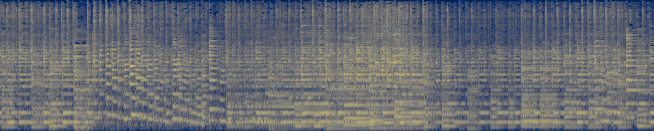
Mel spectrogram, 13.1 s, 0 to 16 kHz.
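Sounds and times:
cello and piano playing: 0:00.0 - 0:13.0.

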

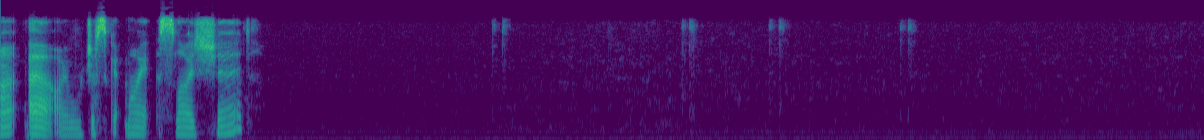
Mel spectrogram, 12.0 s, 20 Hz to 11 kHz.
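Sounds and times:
faint computer mouse clicks: 0:04.9 - 0:05.2, 0:06.8 - 0:07.1, 0:07.7 - 0:08.0, 0:09.0 - 0:09.2.

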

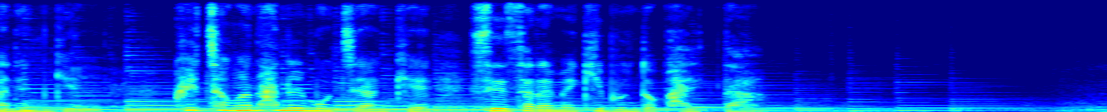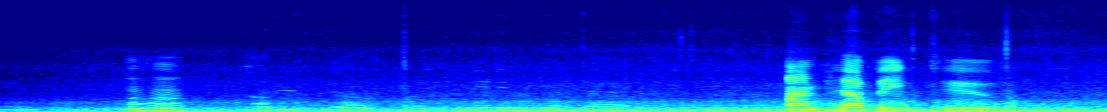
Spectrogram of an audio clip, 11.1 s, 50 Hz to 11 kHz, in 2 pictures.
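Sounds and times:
background music: 0:00.0 - 0:07.8
van road noise from inside: 0:05.2 - 0:11.0.

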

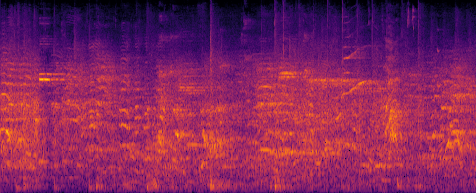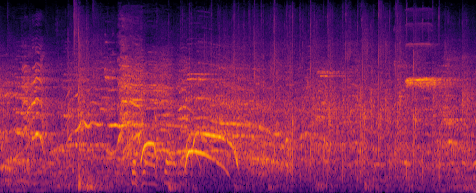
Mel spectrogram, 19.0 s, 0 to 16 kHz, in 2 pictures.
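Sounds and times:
players and spectators voices: 0:00.0 - 0:19.0.

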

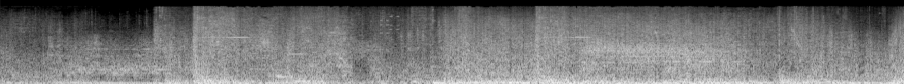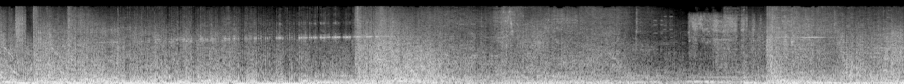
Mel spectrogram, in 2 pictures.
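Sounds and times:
explosion booms: 0:01.6 - 0:02.8, 0:04.3 - 0:14.0.

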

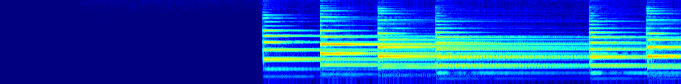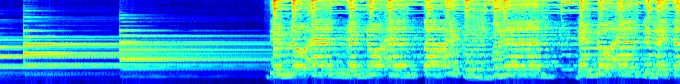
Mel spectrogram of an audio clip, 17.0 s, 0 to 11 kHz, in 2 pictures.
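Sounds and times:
bell-like chime tones: 0:03.3 - 0:17.0.

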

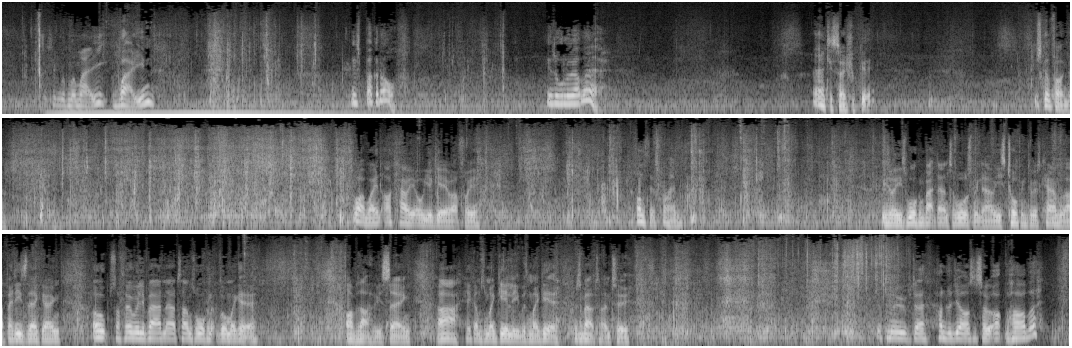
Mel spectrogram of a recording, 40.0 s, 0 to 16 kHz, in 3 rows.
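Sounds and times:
footsteps crunching on shingle: 0:00.4 - 0:07.4, 0:13.4 - 0:28.4, 0:33.6 - 0:38.2.

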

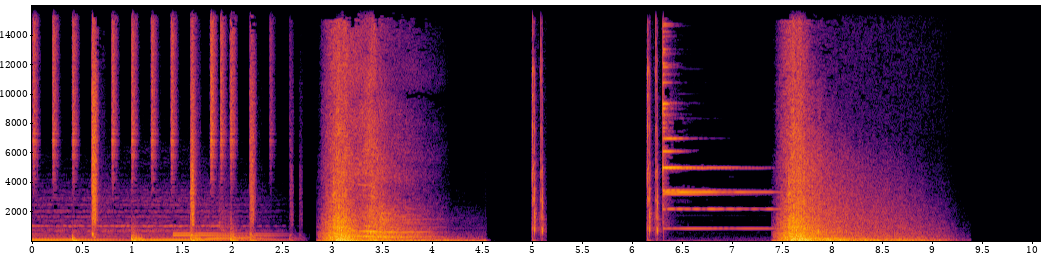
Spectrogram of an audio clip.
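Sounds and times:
notification bell ding: 0:06.3 - 0:07.6.

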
